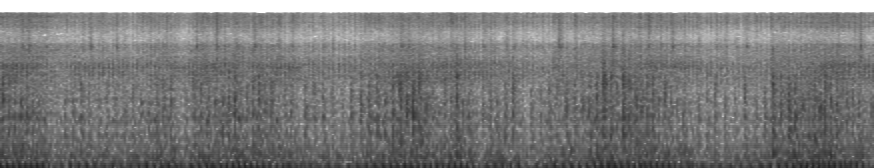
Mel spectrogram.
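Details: Tractor diesel started in the cold after the glow plugs, warming up to run a three-point log splitter. It catches and settles into a steady, even low chug at idle with no knocks or misses: normal cold idle.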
